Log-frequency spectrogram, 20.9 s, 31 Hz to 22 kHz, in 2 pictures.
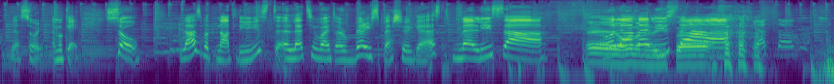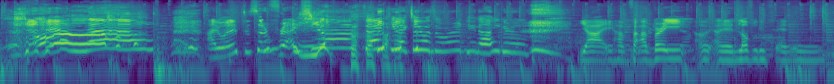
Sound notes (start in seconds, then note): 7.7 greets in hungarian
